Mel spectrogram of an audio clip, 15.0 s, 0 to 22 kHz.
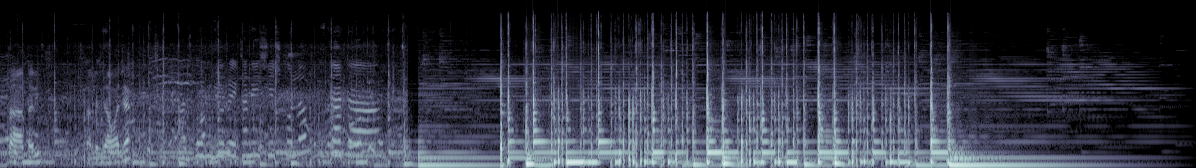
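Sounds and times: fast tabla drum solo: 0:00.0 - 0:12.4.

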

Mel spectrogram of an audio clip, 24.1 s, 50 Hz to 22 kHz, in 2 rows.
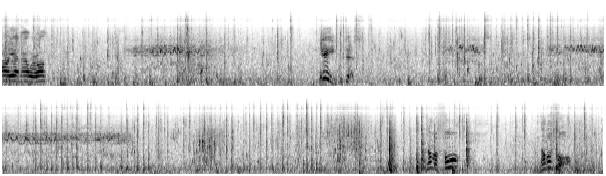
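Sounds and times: high squeaky whine: 0:02.2 - 0:05.2, 0:08.6 - 0:15.3
fishing reel clicking and whirring: 0:02.5 - 0:04.8, 0:10.7 - 0:15.0.

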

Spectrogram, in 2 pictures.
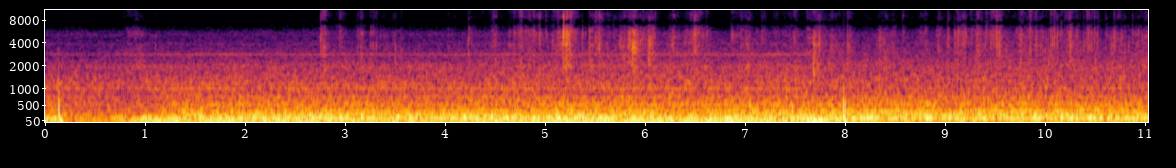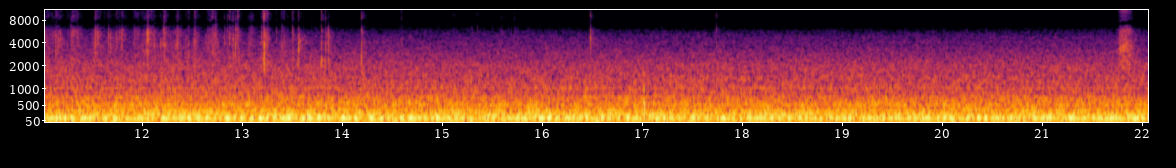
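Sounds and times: steady low hum: 0:00.0 - 0:22.0
fabric rustling: 0:04.2 - 0:12.9.

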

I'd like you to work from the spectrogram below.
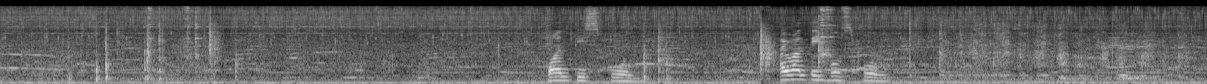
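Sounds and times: sauce bubbling in a pan: 0:00.0 - 0:12.0
spoon stirring sauce: 0:08.1 - 0:12.0.

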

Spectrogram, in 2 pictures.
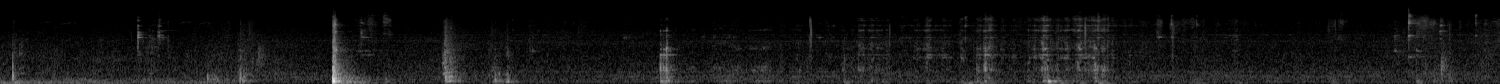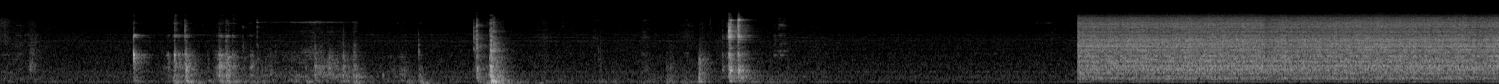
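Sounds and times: metal tool clinking and knocking: 0:22.2 - 0:22.9.

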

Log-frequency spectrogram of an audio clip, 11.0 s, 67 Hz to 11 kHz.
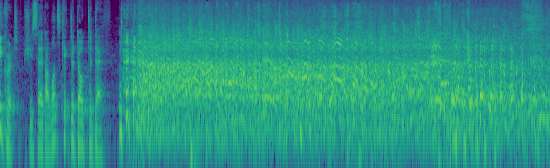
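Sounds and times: audience laughing: 0:02.4 - 0:11.0.

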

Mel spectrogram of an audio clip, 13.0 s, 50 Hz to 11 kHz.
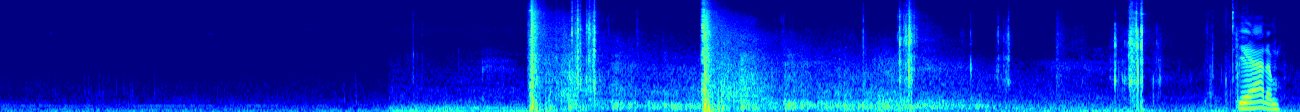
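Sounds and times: echo of gunshot: 0:05.2 - 0:10.6.

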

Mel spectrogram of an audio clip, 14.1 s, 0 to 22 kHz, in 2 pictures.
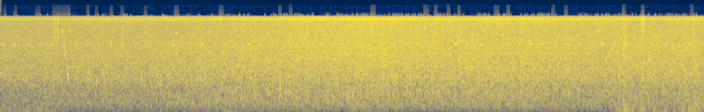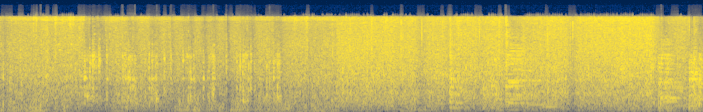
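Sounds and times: steady rain hiss: 0:00.0 - 0:14.0
short metallic ring: 0:12.0 - 0:12.7.

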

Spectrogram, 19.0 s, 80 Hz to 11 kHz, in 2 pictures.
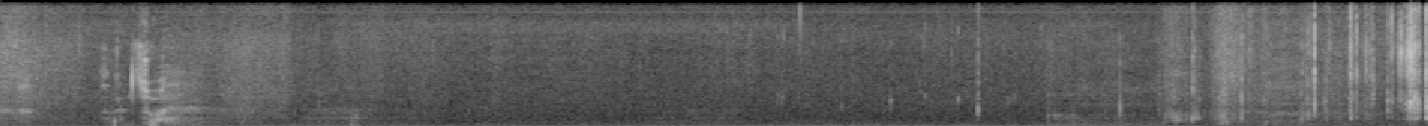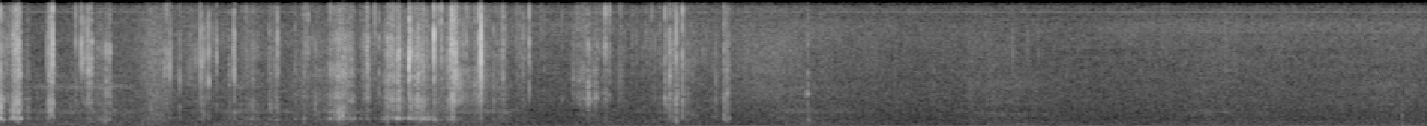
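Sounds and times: aluminium foil crinkling: 0:07.8 - 0:14.5.

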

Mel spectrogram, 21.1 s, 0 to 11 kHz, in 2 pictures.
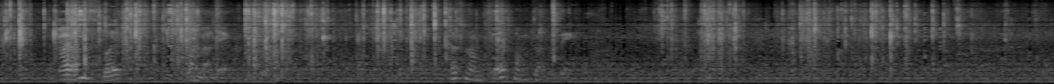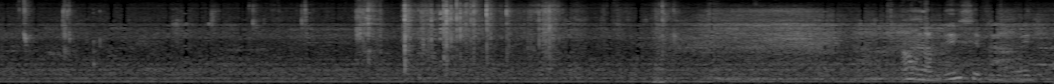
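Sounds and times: chip bag crinkling: 0:00.0 - 0:05.7, 0:06.4 - 0:10.4, 0:14.0 - 0:16.4
potato chips crunching: 0:00.0 - 0:05.7, 0:06.5 - 0:11.4, 0:13.0 - 0:16.2
steady low hum: 0:00.0 - 0:21.0.

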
